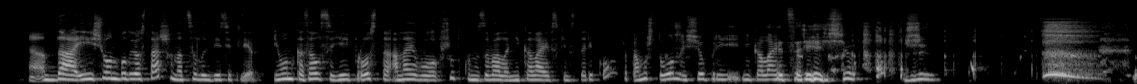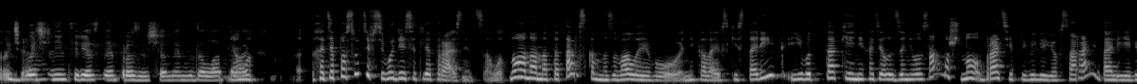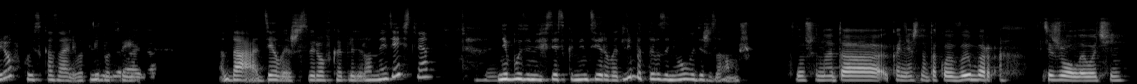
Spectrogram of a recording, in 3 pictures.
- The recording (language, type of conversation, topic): Russian, podcast, Какие истории о своих предках вы больше всего любите рассказывать?
- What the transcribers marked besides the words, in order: other background noise; laughing while speaking: "ещё при Николае-царе ещё жил"; laugh; other noise; background speech; chuckle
